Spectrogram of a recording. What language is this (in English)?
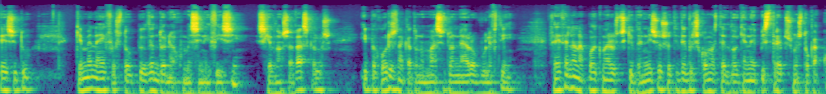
Greek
